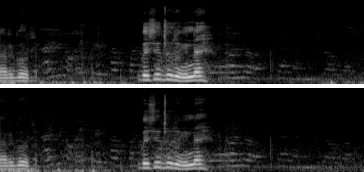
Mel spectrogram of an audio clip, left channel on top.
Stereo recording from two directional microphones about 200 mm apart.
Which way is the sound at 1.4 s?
20° left (ahead or behind).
